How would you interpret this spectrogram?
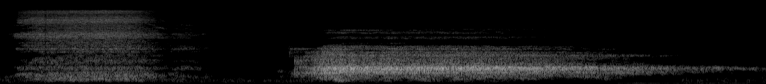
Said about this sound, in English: Now bring our attention to taking three breaths in and out as a way of closing our time together.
